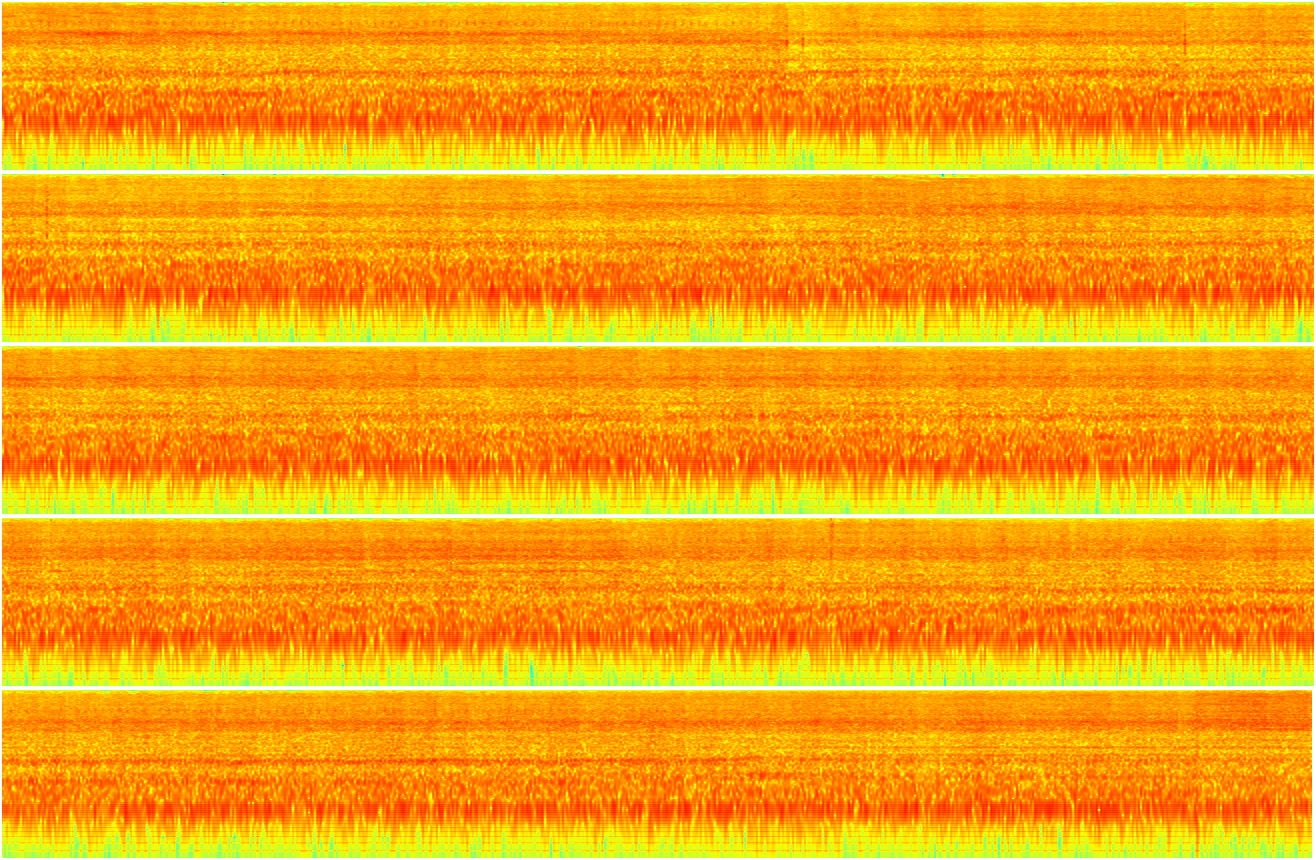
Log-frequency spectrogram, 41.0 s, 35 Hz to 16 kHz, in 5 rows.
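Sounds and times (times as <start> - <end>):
robot vacuum motor drone: 0.0 - 40.9.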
